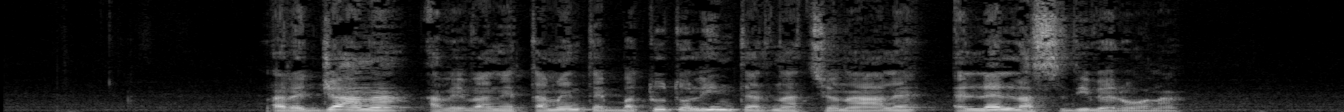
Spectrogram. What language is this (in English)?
Italian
